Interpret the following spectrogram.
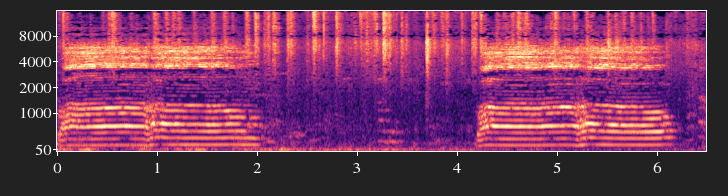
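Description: Conch shell (shankh) blown in two long blasts, each about two seconds, the first at the start and the second about four seconds in. Each blast holds a low horn-like note with a breathy hiss and steps up slightly in pitch partway through.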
